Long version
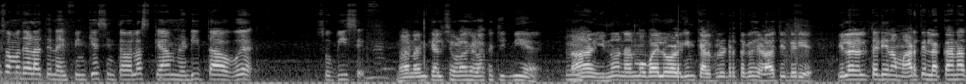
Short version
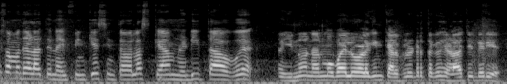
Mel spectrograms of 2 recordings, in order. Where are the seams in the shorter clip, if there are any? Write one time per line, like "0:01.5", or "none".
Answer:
0:02.9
